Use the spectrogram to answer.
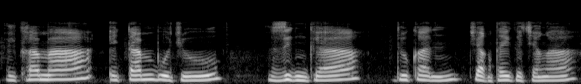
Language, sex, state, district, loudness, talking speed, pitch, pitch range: Wancho, female, Arunachal Pradesh, Longding, -15 LUFS, 135 wpm, 205 Hz, 190-220 Hz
